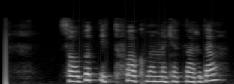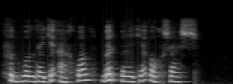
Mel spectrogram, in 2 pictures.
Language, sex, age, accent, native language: Uzbek, female, 19-29, Xorazm, Uzbek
